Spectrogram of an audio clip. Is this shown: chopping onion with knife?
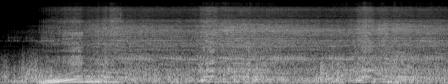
no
